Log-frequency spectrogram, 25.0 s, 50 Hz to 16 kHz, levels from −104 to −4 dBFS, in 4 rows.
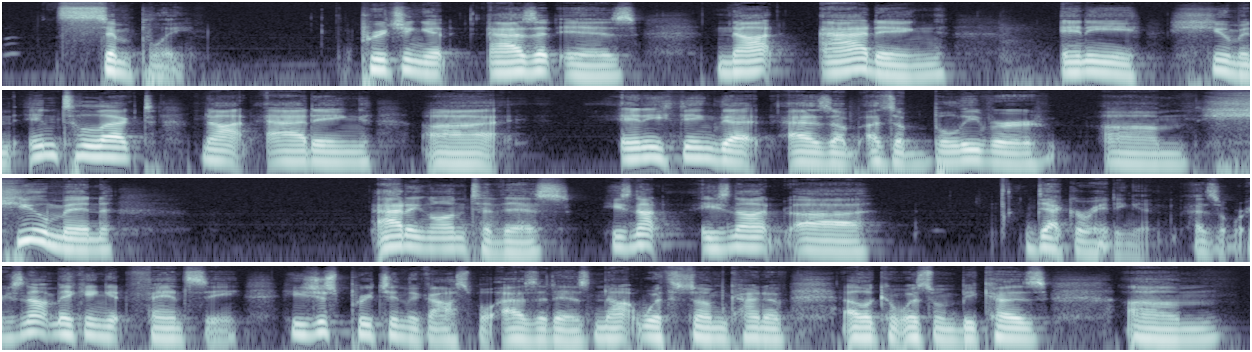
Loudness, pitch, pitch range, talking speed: -20 LUFS, 120 Hz, 110-140 Hz, 140 wpm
